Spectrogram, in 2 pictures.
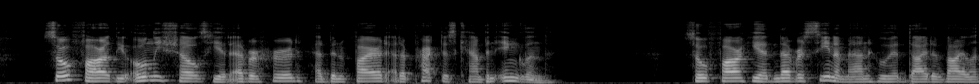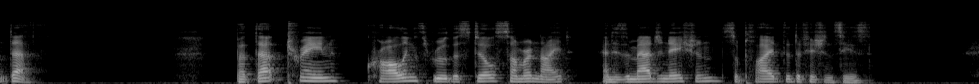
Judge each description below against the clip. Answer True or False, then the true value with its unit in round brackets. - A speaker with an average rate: True (145 wpm)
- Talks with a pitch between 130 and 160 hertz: True (135 Hz)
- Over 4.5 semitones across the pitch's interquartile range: False (3.2 semitones)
